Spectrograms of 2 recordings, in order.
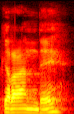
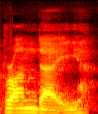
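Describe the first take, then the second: First: It is said with a Spanish accent. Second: It is said with an English accent.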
